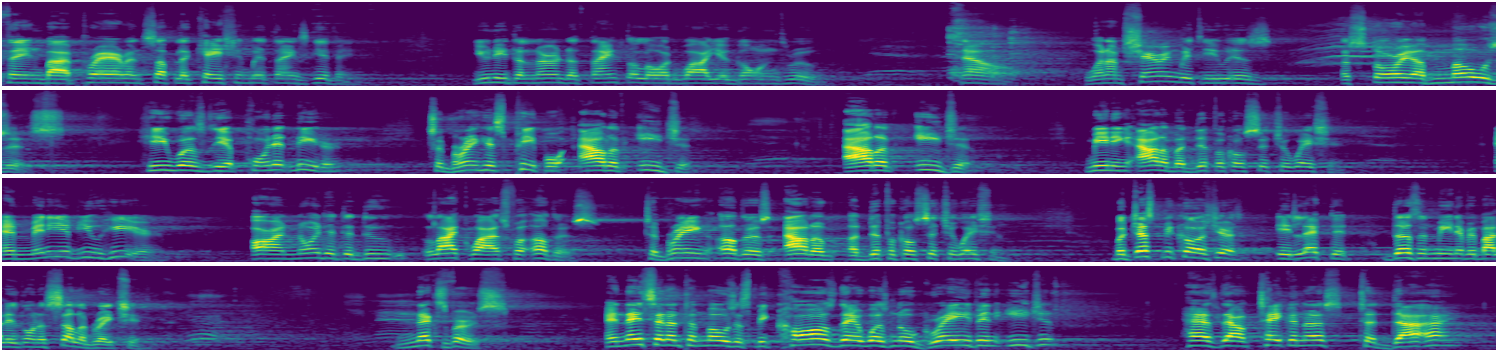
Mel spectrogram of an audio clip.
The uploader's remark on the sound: During Sunday morning service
